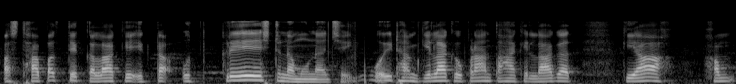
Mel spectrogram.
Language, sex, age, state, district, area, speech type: Maithili, male, 30-45, Bihar, Sitamarhi, rural, spontaneous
